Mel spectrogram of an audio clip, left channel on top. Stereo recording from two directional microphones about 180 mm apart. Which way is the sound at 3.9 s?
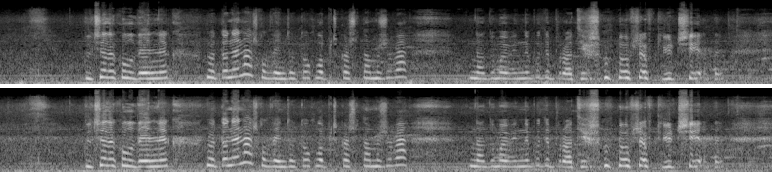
5° left (ahead or behind).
